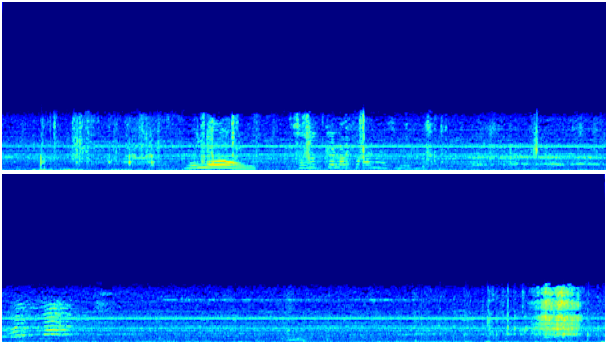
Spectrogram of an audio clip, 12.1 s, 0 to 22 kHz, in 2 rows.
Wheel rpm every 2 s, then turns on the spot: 0, 0, 0, 0, 0, 0.
none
